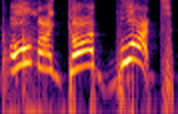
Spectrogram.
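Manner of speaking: high, loud outburst; yelled disbelief, pitch shooting up; exasperated shout. Acted. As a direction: explode at being interrupted. Interrupted while reading book.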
